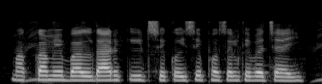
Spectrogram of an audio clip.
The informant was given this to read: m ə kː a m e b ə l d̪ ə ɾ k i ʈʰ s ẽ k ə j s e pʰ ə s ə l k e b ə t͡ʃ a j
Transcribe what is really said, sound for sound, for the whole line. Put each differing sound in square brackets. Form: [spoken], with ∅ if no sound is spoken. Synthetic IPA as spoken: m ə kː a m e b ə l d̪ [a] ɾ k i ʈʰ s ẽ k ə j s e pʰ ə s ə l k e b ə t͡ʃ a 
